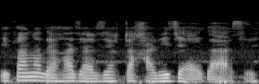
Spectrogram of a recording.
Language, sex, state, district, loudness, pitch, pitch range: Bengali, female, Assam, Hailakandi, -16 LUFS, 150 Hz, 140-160 Hz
